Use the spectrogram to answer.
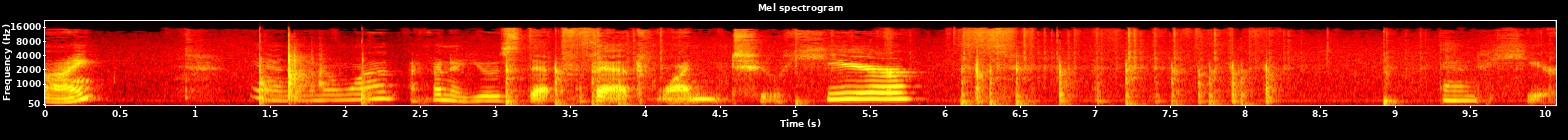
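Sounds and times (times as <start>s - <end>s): stamp block knocking on ink pad: 3.1s - 4.0s, 6.1s - 8.3s.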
